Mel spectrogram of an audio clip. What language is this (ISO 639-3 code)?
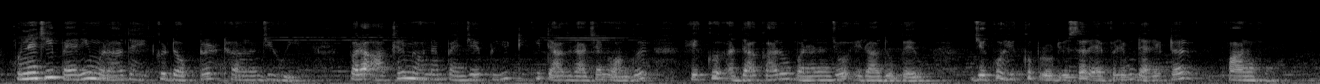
snd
